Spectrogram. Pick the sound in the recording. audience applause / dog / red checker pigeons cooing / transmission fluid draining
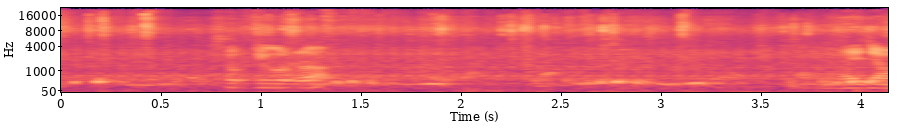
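red checker pigeons cooing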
